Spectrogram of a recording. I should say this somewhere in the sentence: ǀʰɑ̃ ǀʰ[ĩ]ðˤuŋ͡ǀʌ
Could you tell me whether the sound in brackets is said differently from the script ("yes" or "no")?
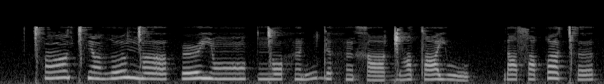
no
